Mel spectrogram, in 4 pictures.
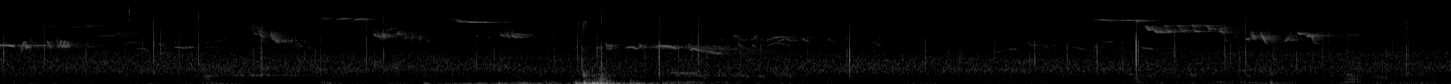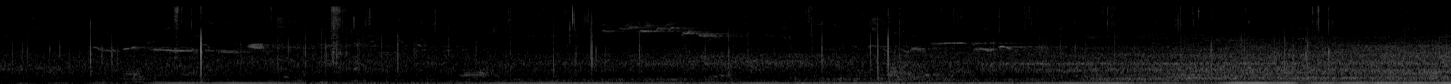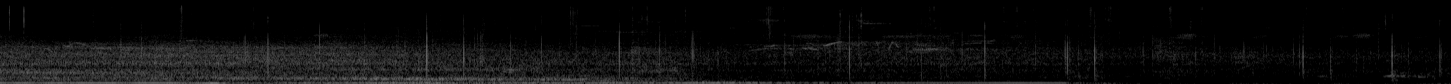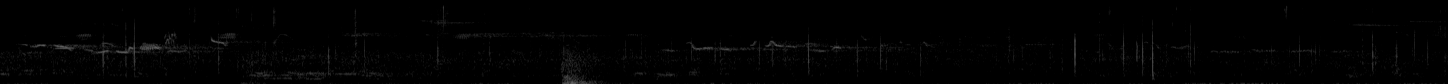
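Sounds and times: footsteps on pavement: 0.0 - 49.9
birds chirping: 0.0 - 58.0
low rumble: 15.8 - 40.1
broad rushing noise: 16.0 - 40.4.

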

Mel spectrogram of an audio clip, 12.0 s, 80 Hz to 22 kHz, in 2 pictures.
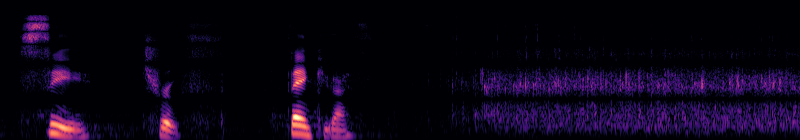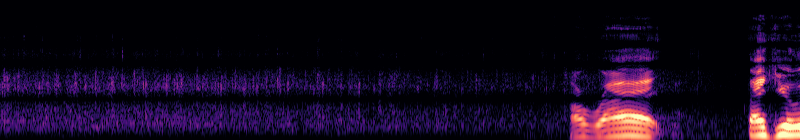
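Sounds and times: faint audience applause: 3.4 - 11.0.

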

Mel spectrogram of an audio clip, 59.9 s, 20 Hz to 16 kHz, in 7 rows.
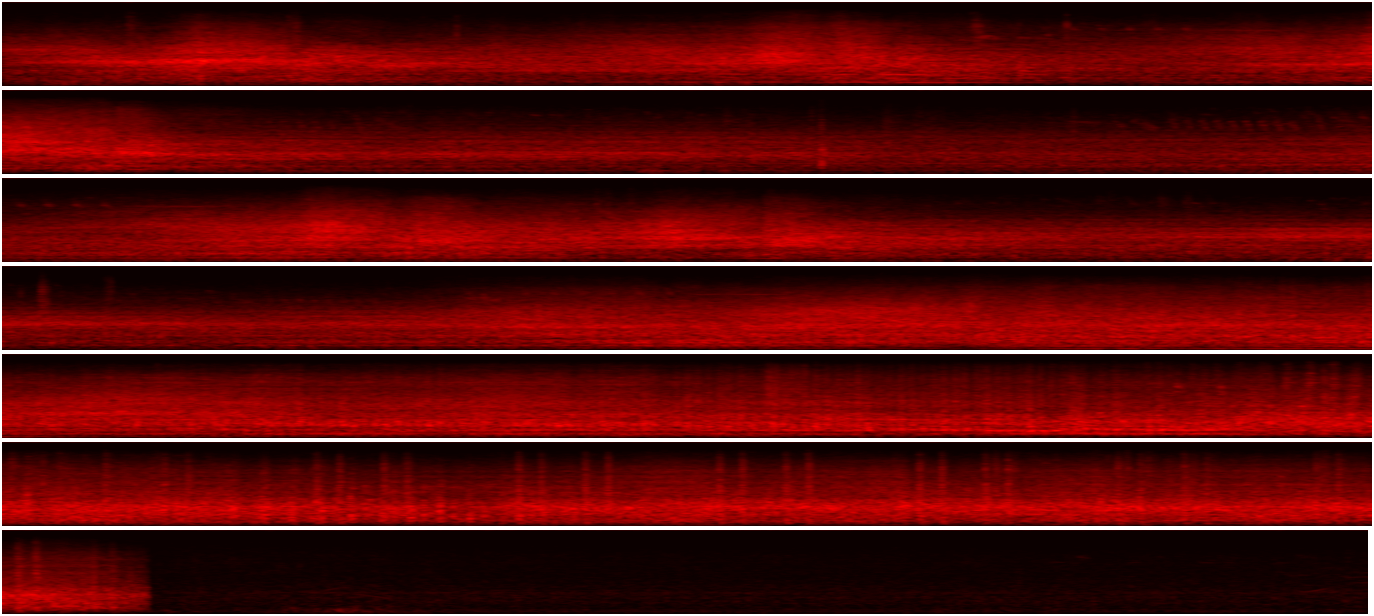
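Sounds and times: steam train passing: 0.0 - 52.3
wheels clicking over rails: 33.7 - 52.3.

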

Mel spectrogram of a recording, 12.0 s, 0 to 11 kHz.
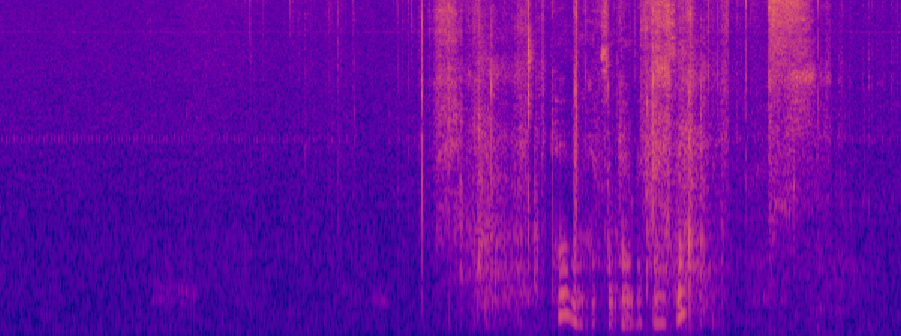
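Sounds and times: paper rustling and crackling: 5.3 - 12.0.

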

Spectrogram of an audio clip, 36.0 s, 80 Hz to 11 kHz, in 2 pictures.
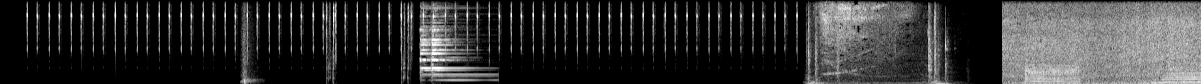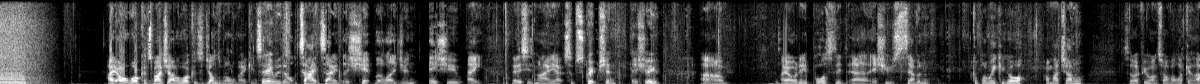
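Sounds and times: clock ticking fast: 0.4 - 12.1
chime: 6.3 - 7.5
horn-like tone: 15.1 - 16.5, 17.3 - 18.8.

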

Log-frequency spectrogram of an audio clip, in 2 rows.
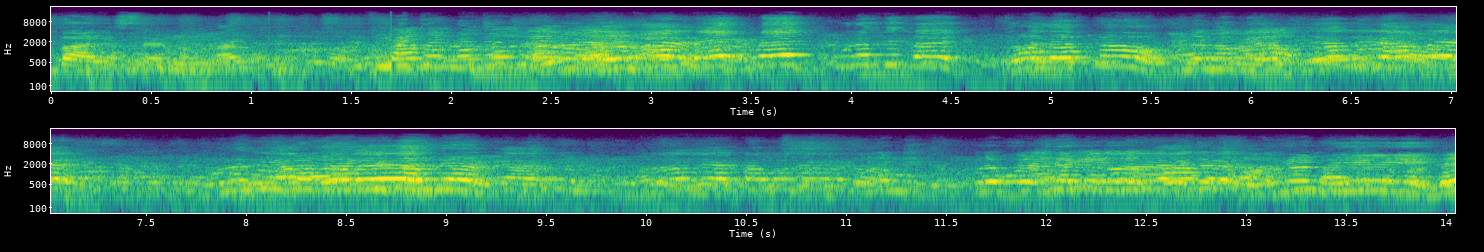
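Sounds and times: overlapping chatter of voices: 0.0 - 14.0.

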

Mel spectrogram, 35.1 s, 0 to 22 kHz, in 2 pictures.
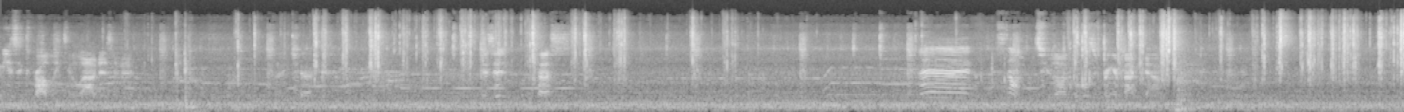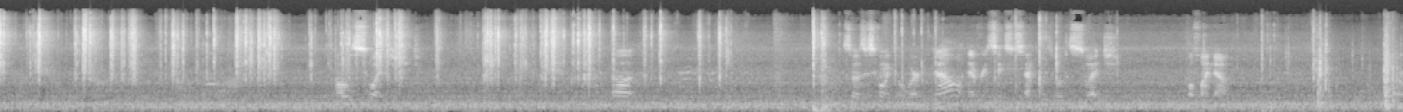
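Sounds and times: background music: 0.0 - 25.3
plastic puzzle cube clicking: 3.9 - 7.9, 8.6 - 9.2, 13.4 - 22.6, 23.6 - 26.7.

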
